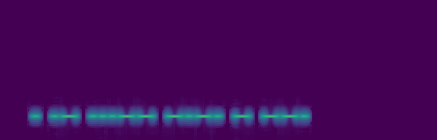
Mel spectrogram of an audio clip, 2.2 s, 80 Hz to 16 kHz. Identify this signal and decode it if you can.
Morse code, heard as a keyed tone, about 52 wpm, 700 Hz. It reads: EA3CTG
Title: DXCC-100 Call Signs - 6 Characters - Repeated 3x - 50wpm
